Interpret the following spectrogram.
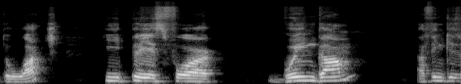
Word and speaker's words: Guingamp: He plays for Guingamp, I think is how you pronounce it, in the French second division, League 2.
